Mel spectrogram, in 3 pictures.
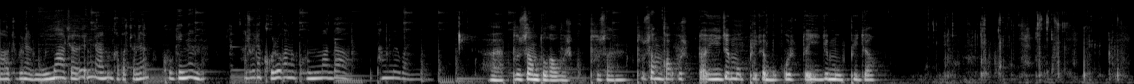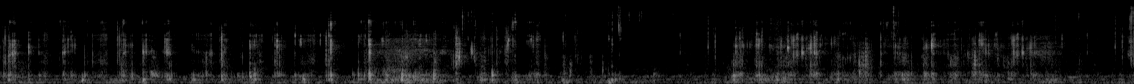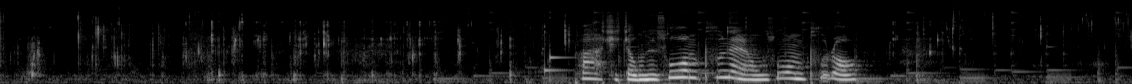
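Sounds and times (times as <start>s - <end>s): chewing mouth clicks and smacks: 9.3s - 28.1s, 31.6s - 34.0s.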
